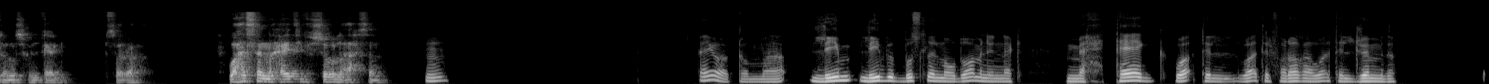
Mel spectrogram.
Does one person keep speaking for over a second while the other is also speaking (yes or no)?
no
